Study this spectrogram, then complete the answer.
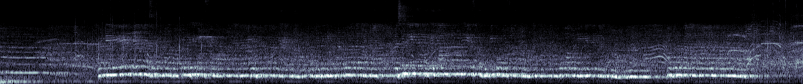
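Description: A young woman sings loudly through loudspeakers.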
